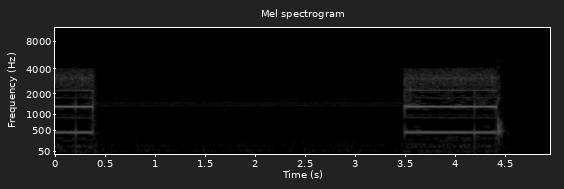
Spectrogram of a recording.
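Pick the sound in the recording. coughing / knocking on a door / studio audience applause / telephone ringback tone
telephone ringback tone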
